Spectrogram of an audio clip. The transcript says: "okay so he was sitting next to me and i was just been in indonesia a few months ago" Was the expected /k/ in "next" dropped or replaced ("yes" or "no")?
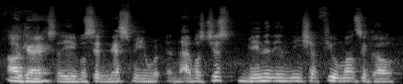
yes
